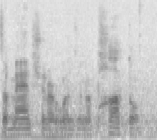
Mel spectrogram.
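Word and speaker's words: アパート: Watashi wa apato ni sundeimasu. Notice that the pronunciation of apartment becomes apato.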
